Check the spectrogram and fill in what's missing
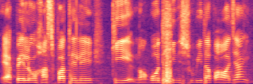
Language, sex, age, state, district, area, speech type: Bengali, male, 18-30, West Bengal, Paschim Medinipur, rural, read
